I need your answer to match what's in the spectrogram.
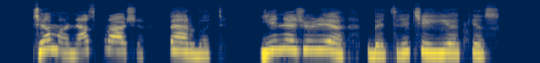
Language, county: Lithuanian, Vilnius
